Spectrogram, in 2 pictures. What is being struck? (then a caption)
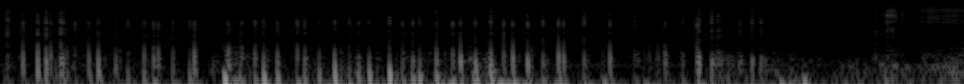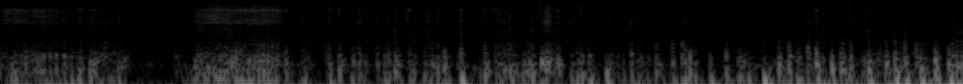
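Croc-embossed leather zip purse. Long acrylic nails scratch across the surface of a green faux croc-embossed leather zip purse and along its zipper edge. The result is a dense run of rapid, dry, low-heavy scratching strokes with a brief lull around the middle before the scratching resumes.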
